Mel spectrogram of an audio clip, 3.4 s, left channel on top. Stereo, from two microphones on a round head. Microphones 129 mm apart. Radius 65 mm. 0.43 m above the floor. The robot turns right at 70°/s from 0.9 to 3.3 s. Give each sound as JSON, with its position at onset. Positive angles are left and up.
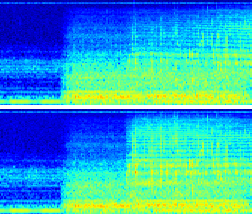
{"t": 1.7, "sound": "a running tap", "azimuth_deg": -105}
